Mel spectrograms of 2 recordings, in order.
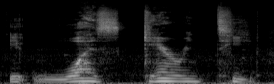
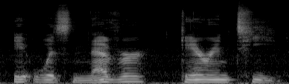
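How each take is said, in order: First: Slow, louder, "was" drawn out and falling; mock the retcon by hitting "was"; stress on was. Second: "never" hit hard and falling; weight the word "never" against the sequel's claim; stress on never. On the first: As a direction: drag out "was" sarcastically. Contrasting sequel's retcon. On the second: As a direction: lean on "never" to make the point. Contrasting first game with sequel. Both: Real, not acted.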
